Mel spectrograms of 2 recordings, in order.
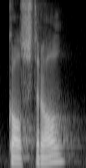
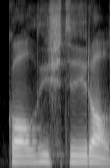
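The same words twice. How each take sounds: First: The unstressed E is dropped from the word. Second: The unstressed E is pronounced as a vowel.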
